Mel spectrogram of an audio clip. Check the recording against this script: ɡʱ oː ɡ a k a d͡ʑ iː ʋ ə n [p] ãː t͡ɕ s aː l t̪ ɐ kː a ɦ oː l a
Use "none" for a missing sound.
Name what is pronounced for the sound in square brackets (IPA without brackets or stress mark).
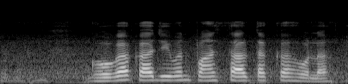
p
